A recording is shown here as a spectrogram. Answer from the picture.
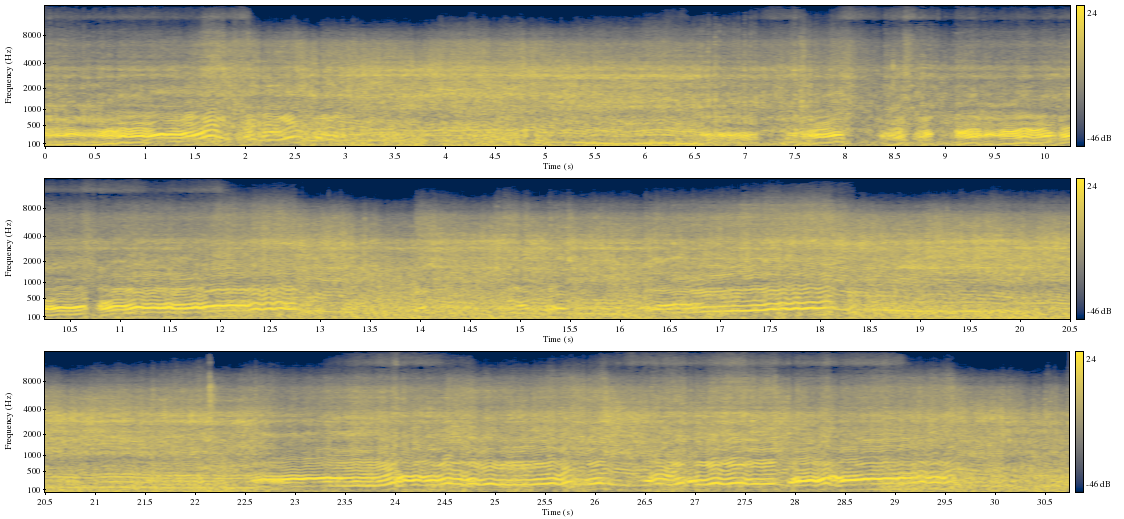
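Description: Off-road racing motorcycle engine revving up and down repeatedly as the bike is ridden hard through a trail section, the throttle chopped and reopened several times about eight to eleven seconds in.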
